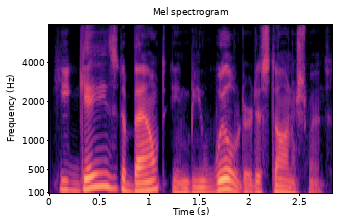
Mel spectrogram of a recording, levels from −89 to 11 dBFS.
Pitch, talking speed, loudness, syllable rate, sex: 130 Hz, 125 wpm, -16 LUFS, 4.9 syllables/s, male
